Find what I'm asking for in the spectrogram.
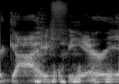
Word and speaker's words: Guy Fieri: Guy Fieri, is how you say his name.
